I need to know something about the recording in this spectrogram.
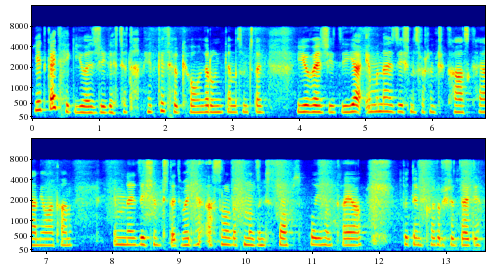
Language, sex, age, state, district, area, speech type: Kashmiri, female, 30-45, Jammu and Kashmir, Bandipora, rural, spontaneous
